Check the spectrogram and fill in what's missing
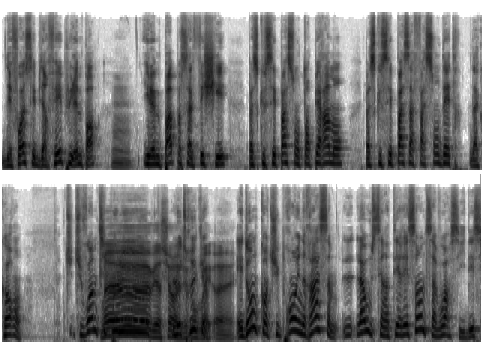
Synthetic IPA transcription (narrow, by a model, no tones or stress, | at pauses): d̪efwasɛbjɛ̃fɛpɥilɛmpa | ilɛmpapaʁsə̥alfɛʃje | paʁsə̥kəsɛpasɔ̃t̪ɑ̃peʁamɑ̃ | paʁsə̥kəsɛpasafasɔ̃d̪ɛt̪χd̪akɔːʁ | t̪yt̪yvwaɛ̃pət̪ipøbjɛ̃syʁlət̪χyked̪ɔ̃kːɑ̃t̪ypχɑ̃ynʁaslausɛt̪ɛ̃t̪eʁesɑ̃d̪əsavwaʁsiːd̪es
